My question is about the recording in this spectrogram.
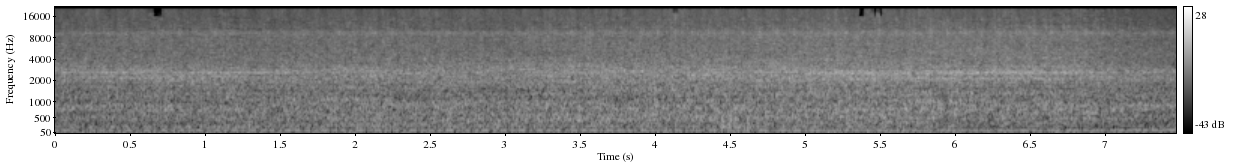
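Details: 1954 Ford F-800 fire truck with Cargo King 170 engine, possibly a Y-block, carbureted: big V8 idling with a low, even rumble and no knocks or misses; healthy idle.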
